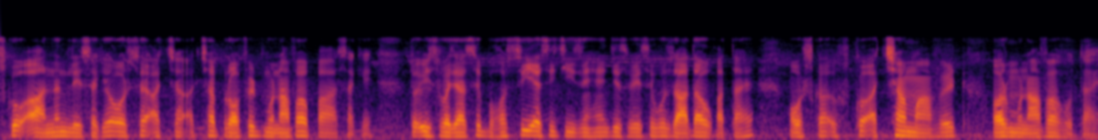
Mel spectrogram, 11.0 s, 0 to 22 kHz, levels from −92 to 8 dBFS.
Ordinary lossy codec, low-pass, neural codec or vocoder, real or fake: none; 7.2 kHz; none; real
